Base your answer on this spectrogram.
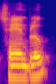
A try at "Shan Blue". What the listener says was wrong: Yes, CH pronounced SH, Shan.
